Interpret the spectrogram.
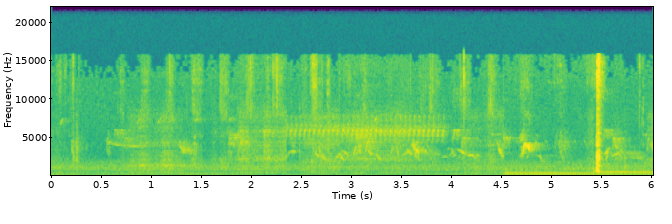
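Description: Faint birds chirping in the background. About four and a half seconds in, a steady low hum comes in, and a single sharp click sounds near the end.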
